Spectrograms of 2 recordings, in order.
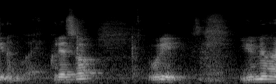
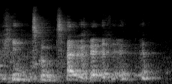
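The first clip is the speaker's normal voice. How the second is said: higher, slow, through laughter; laughing retelling; 11 semitones higher, 8 dB louder than usual. Retold or imitated. Preacher repeating the first grader's words, laughing. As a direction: laugh at the tiny kid's big word. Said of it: "일 학년 짜 아이가".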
